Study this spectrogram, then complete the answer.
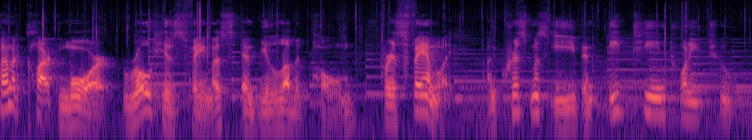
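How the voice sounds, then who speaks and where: A man speaking at a fairly slow pace, with music in the background. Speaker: mayor. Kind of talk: event host introduction.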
